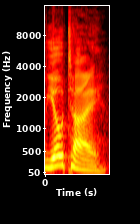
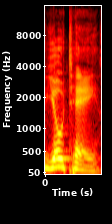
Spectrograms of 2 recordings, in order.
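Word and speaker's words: Yōtei: Andy Hart, thanks for the too, says, "Thoughts on Ghost of Yotai or Ghost of Yoteay, sorry, is how you pronounce it."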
